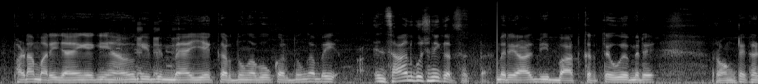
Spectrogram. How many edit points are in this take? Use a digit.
1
